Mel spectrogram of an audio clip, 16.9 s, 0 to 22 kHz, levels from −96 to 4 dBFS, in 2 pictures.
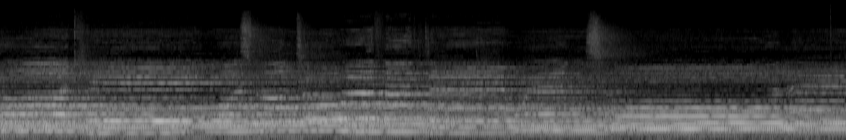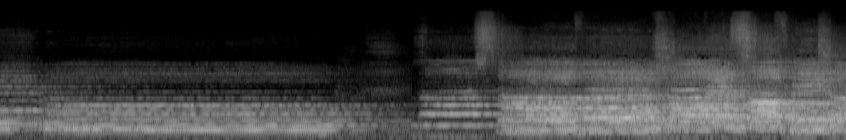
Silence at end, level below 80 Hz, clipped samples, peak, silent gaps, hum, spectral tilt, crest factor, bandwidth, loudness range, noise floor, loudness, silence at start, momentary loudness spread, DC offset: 0 s; -66 dBFS; under 0.1%; -16 dBFS; none; none; -5.5 dB/octave; 20 dB; 16 kHz; 9 LU; -57 dBFS; -36 LUFS; 0 s; 11 LU; under 0.1%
